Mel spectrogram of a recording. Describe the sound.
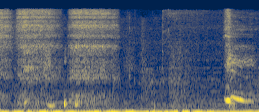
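A voice imitates heavy breathing with a few rough, snorting, wheezy breaths spaced irregularly over a low background hum.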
